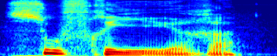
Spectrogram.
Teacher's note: le r final il n'est jamais très très fort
